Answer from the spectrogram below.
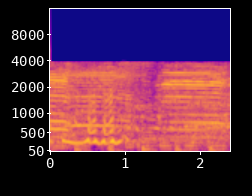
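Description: A single sheep bleat, fairly loud, with a shaky, wavering pitch that lasts about a second before trailing off into low background noise. No one speaks.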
